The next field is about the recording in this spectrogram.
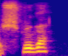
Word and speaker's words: Struga: Bunch of artwork found behind a 16th century wall paintings hidden behind plaster walls while doing renovation work in an old palace near Struga. Did I say that correctly? The village of Struga? – Yeah, that sounds right.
